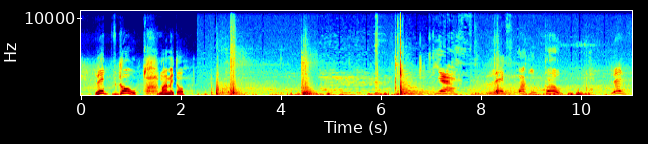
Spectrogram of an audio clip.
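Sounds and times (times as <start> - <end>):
rolling wheels rumble: 2.4 - 11.0.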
